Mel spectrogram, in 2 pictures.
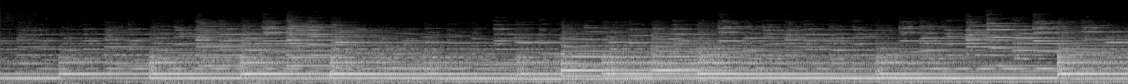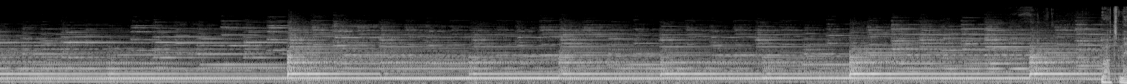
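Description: A carillon plays Preludium No. 8 by Matthias van den Gein, a piece written specifically for the carillon. Many bells ring and overlap in a steady, unhurried rhythm over deep, sustained low bell tones. It's loud and continuous, with no voices.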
